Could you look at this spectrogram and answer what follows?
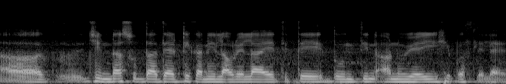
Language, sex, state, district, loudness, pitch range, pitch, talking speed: Marathi, male, Maharashtra, Pune, -25 LUFS, 120-130 Hz, 125 Hz, 165 wpm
